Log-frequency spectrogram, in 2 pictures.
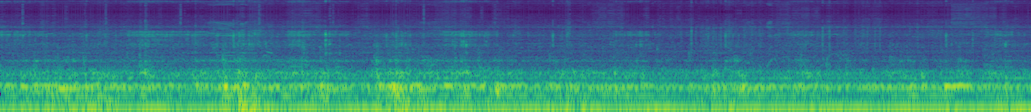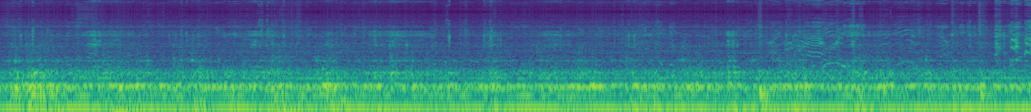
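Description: Twin Suzuki outboard motors running steadily under way, a continuous low rumble mixed with the wash of the boat's wake.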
